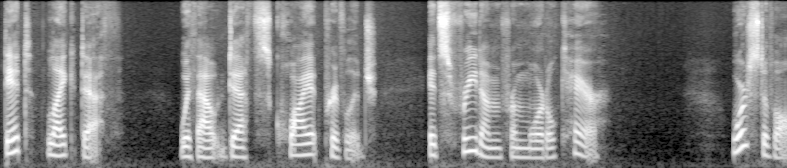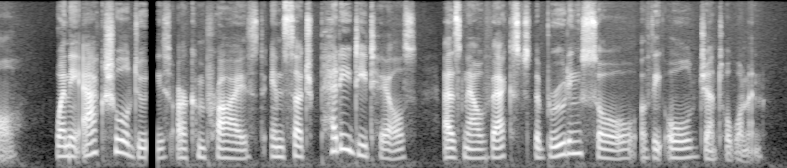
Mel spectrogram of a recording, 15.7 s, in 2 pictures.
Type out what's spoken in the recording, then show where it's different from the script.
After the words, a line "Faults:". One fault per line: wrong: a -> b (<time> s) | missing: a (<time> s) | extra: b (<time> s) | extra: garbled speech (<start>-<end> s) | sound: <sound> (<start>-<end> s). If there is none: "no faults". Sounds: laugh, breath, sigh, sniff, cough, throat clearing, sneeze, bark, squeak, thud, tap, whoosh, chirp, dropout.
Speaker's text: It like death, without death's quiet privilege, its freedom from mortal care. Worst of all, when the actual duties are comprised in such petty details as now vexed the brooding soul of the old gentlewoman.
It like death, without death's quiet privilege, its freedom from mortal care. Worst of all, when the actual duties are comprised in such petty details as now vexed the brooding soul of the old gentlewoman.
Faults:
sound: dropout (9.3-9.4 s)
